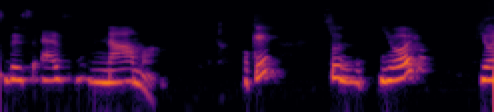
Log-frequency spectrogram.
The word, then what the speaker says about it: Name: name if you see the spelling does look similar to what we have in English but the pronunciation here is going to be different in Doge we pronounce this as nama okay so your your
